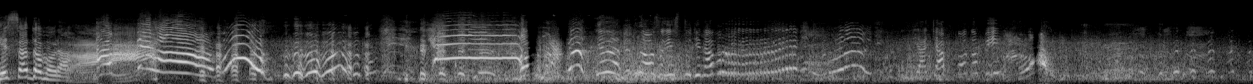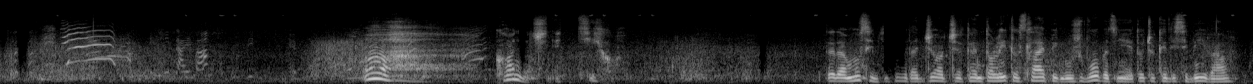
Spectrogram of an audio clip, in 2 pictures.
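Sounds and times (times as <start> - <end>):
people shrieking and laughing: 0.8 - 6.6, 11.2 - 13.9
high held scream: 4.3 - 5.3, 13.1 - 13.8.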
